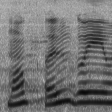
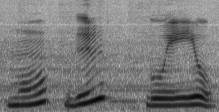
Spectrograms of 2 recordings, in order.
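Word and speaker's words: 먹을 거예요: तो इसे क्या प्रोनाउंस कैसे करना है मोगल गोयो मोगल गोयो मोकल गो मोकल गोयो नहीं मोगल गोयो मोगल गोयो खाऊंगा फ्यूचर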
